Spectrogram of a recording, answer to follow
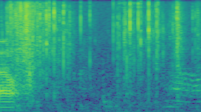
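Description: Clear plastic bags of quadcopter propellers crinkling in the hand as they are moved about: a quick run of small crackles.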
